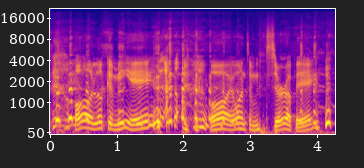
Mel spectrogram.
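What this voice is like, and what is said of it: Imitated Canadian accent. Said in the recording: “I'm going to do an impression of a Canadian.”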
